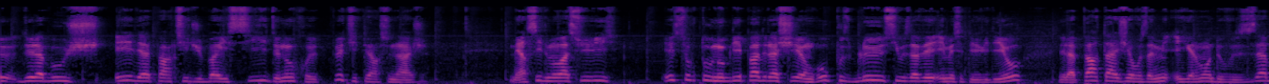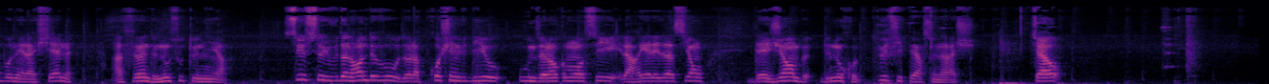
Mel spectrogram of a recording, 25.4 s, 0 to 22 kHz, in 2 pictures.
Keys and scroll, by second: 3.3 KP_1.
